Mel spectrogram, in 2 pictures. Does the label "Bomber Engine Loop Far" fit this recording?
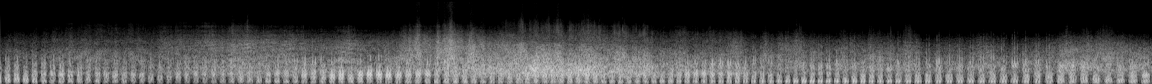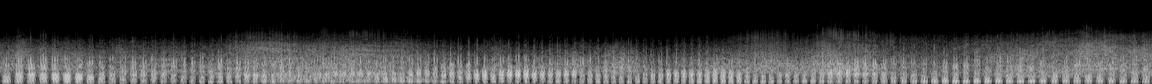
Yes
